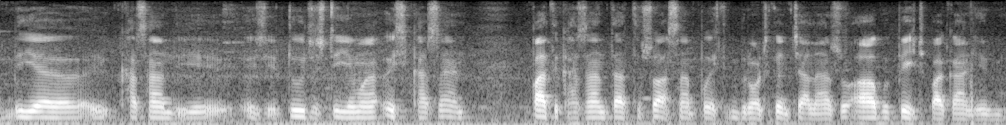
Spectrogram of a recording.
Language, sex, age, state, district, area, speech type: Kashmiri, male, 60+, Jammu and Kashmir, Srinagar, urban, spontaneous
